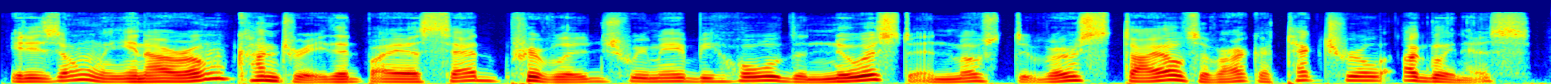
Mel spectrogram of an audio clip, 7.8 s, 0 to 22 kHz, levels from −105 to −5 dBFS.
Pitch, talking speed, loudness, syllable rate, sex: 155 Hz, 185 wpm, -17 LUFS, 5.3 syllables/s, male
